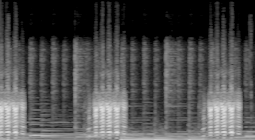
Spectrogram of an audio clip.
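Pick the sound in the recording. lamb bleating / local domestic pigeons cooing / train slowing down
lamb bleating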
